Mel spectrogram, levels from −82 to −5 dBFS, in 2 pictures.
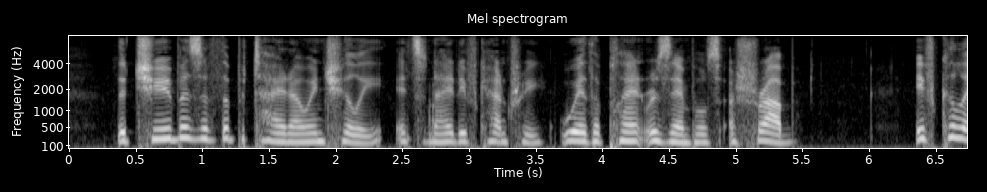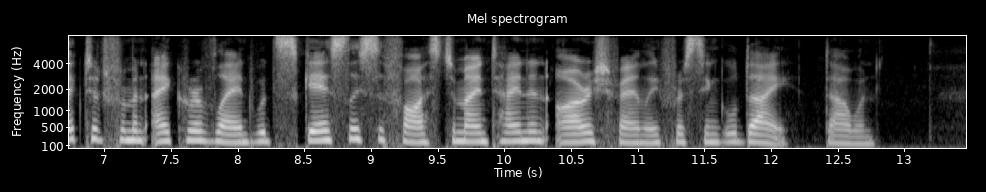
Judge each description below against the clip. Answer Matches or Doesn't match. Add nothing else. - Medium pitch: Matches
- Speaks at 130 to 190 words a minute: Matches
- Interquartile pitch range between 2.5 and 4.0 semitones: Matches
